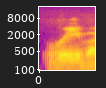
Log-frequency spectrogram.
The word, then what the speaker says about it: Riva: And I always made a funny acronym for the city reeva because it's spelled riva.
